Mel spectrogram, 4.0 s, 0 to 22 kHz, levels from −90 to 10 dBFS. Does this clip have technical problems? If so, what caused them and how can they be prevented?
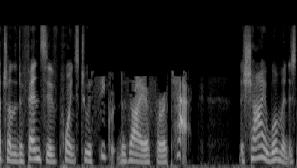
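Yes. From 1.17 to 3.17 s an adaptive stream at a lower bitrate takes over: the treble vanishes above 3.8 kHz and artefacts rise, switching suddenly without a gap, unlike a dropout. A steadier connection or larger playback buffer would prevent it.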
